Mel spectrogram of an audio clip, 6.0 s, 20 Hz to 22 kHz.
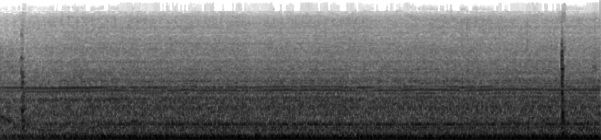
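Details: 1997 Mercedes-Benz E320, 119,000 miles, cranks but won't start: steady, even cranking drone never catching; noid light test showed no injector pulse while cranking.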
